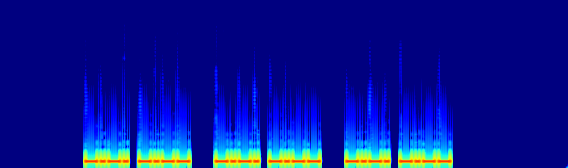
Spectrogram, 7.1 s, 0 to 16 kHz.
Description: Morse code, heard as a keyed tone, about 25 wpm, 700 Hz. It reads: CY CY CY
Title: Multi-letter Phonemes Repeated 3x 25wpm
